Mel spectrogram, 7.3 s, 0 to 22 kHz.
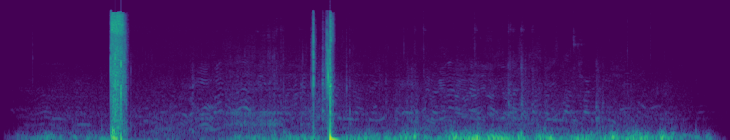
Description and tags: This sound was recorded in the UPF's plaça gutenberg. It was recorded using a Zoom H2 portable recorder, placing the recorder next to someone who was opening a beer can.
There is a little bit of clipping at the beginning when the can is opened, which makes it hard to make out something of the sound, but when it is fully opened one can get a better idea of what the sound is.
